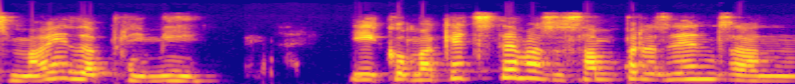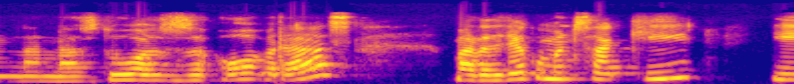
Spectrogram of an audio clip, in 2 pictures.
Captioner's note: continues speaking in Catalan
